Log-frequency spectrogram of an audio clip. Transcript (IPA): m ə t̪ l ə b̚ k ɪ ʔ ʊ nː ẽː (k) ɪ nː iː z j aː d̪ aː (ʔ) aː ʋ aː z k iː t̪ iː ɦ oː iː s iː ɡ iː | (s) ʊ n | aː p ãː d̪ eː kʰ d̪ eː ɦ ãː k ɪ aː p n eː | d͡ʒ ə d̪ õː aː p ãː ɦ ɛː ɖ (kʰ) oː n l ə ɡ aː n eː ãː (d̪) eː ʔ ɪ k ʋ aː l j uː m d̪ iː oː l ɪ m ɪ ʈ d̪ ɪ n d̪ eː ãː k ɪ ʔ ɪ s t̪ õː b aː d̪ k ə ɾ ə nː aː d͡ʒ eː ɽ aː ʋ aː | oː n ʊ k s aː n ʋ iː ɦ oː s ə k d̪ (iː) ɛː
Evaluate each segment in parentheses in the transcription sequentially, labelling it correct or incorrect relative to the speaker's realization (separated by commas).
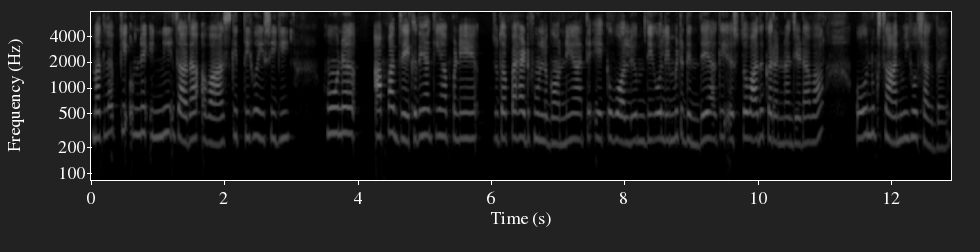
incorrect, correct, incorrect, incorrect, incorrect, incorrect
